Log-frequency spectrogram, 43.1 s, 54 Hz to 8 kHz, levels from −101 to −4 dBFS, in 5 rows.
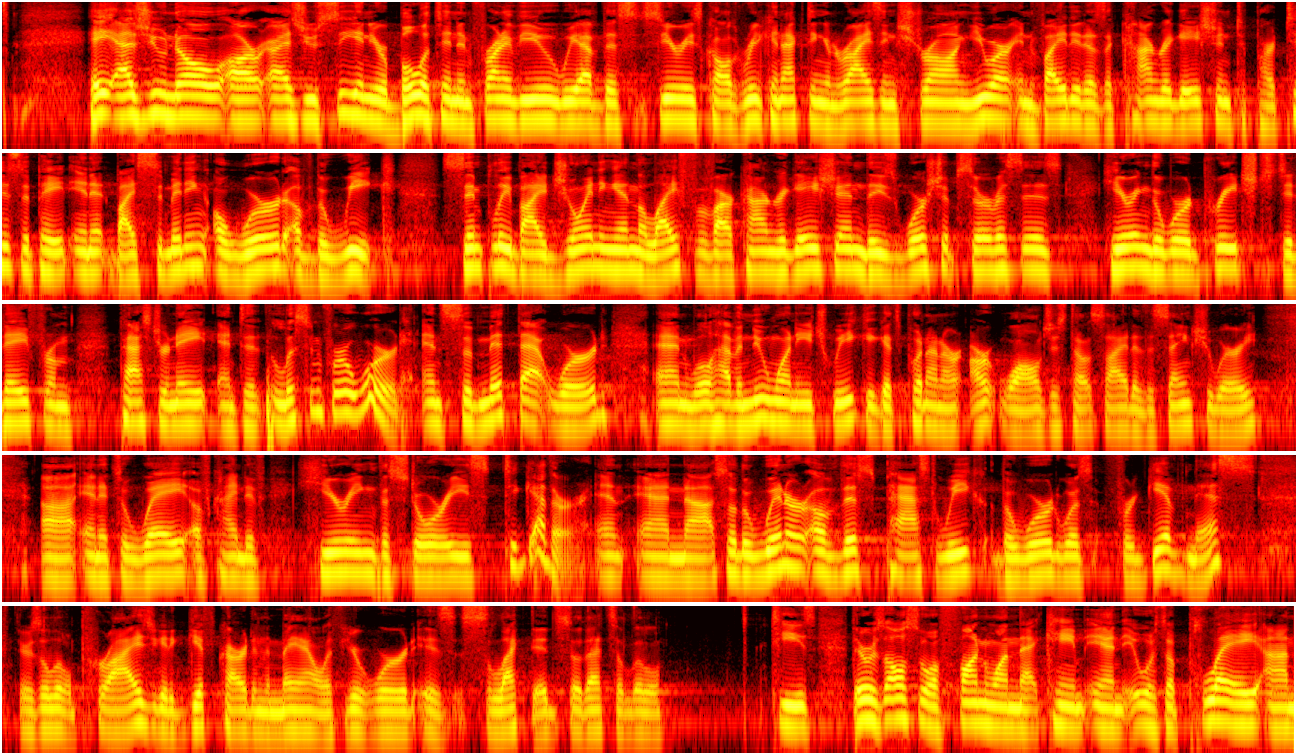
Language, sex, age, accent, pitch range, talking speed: English, male, 30-49, American, 125-150 Hz, 210 wpm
